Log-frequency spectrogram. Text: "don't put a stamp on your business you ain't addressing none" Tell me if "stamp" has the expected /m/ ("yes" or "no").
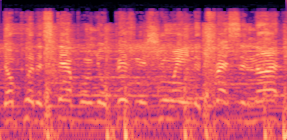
yes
